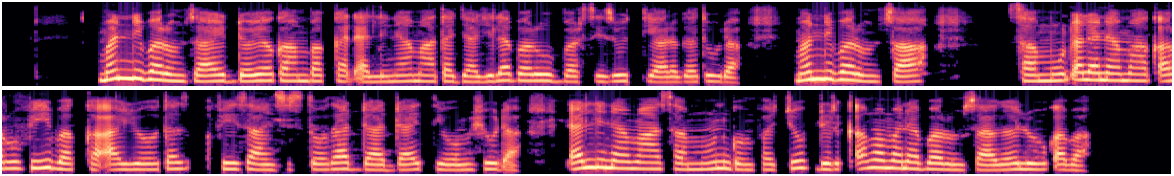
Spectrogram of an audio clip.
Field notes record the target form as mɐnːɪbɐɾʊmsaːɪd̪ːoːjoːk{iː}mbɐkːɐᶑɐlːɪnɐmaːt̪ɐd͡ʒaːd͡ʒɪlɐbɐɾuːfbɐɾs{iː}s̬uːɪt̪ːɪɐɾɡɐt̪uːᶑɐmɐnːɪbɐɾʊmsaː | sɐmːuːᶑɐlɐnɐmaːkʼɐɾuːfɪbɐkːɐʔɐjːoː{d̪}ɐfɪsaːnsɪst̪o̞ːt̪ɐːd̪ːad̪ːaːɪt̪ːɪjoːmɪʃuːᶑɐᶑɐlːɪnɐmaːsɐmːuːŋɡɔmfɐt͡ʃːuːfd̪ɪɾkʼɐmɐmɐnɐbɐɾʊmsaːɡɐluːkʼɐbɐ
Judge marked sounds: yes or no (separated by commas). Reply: no, yes, no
